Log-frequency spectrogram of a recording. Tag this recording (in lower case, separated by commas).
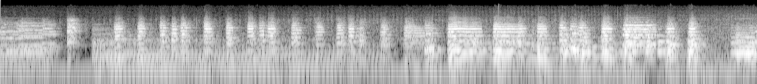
car, vehicle, music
